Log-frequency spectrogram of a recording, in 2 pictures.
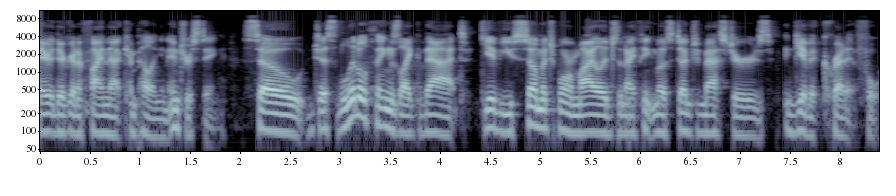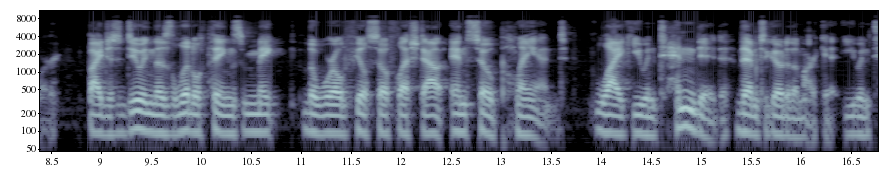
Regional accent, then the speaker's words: Australia; It certainly was not Australian. And as an Australian, I was like, okay, well, that hurts a little bit more coming from you.

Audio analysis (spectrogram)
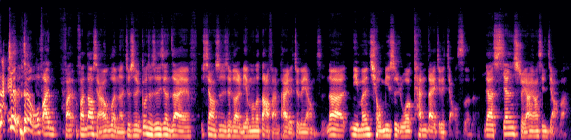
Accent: Hong Kong; 我是香港人，但是我会去看 Plus League

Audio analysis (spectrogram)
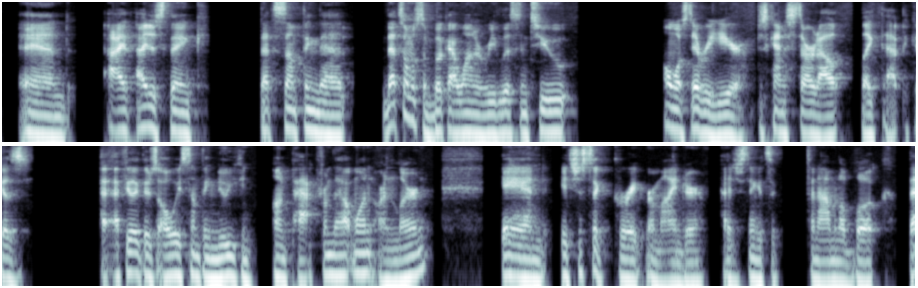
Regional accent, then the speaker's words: United States; I'm from the States originally.

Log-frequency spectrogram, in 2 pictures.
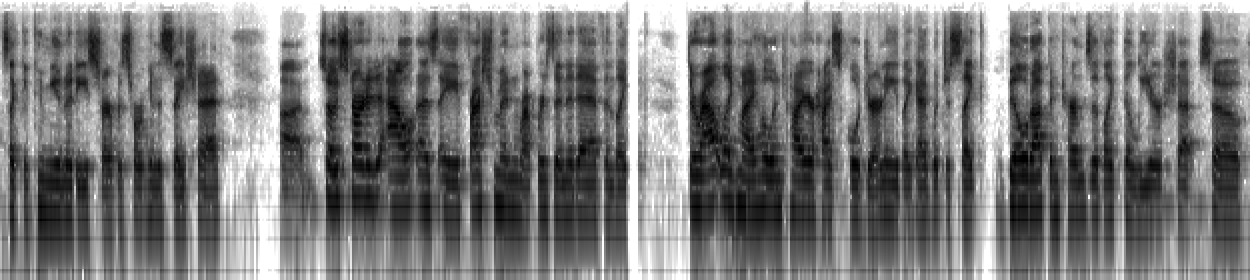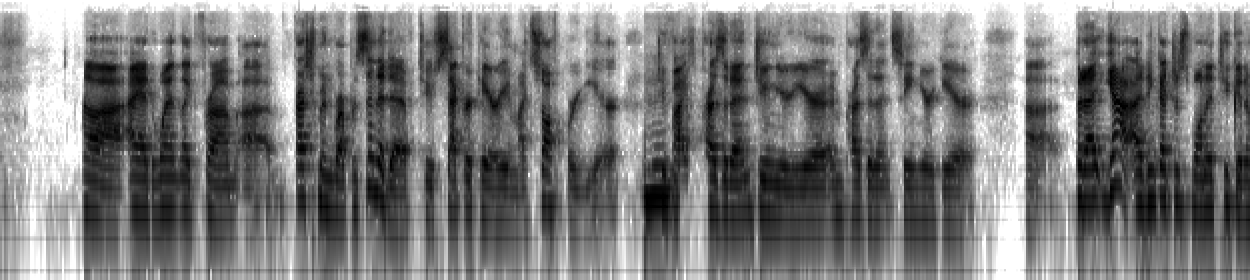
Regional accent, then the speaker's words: Southwest Louisiana, United States; I grew up in Louisiana's public schools in Southwest Louisiana

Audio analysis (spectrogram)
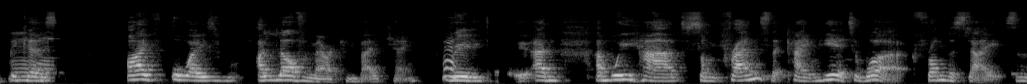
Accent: London, United Kingdom; accent: a bit London; it's a bit London, my accent

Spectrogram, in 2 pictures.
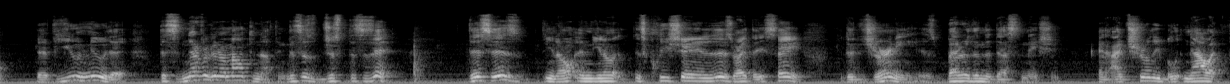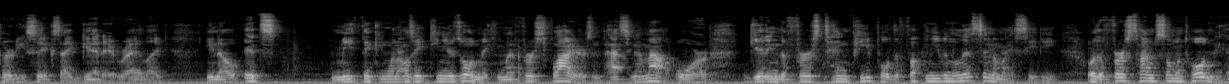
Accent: Alaska, United States; the minute I tell you that I'm a rapper from Alaska, you automatically just disqualify me.

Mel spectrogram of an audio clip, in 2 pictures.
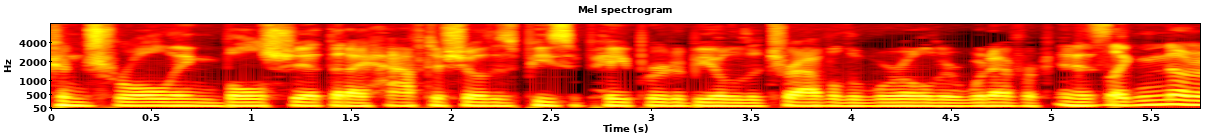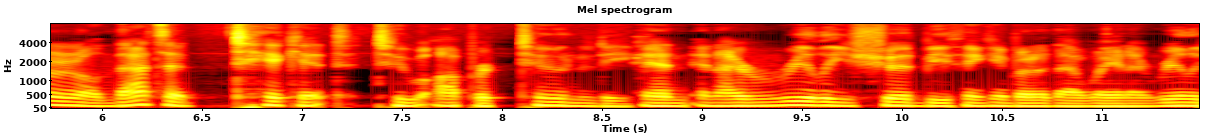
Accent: Canada

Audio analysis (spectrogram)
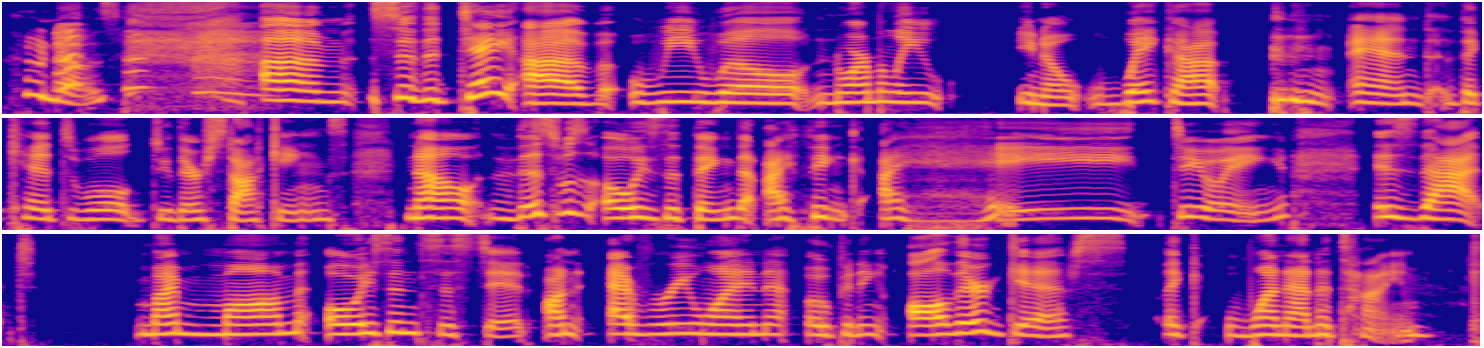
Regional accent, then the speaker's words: Galveston, Texas, United States; we grew up in Galveston

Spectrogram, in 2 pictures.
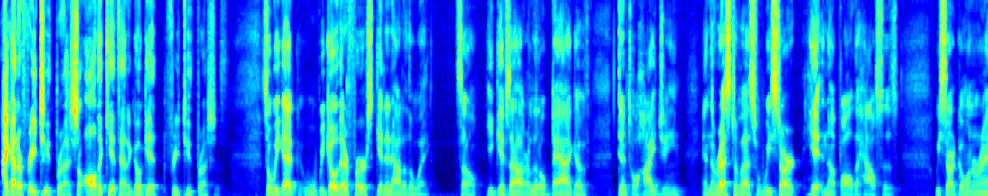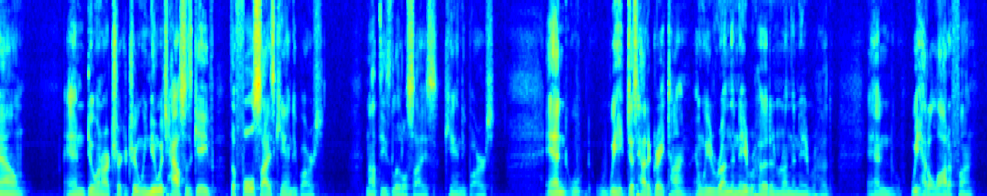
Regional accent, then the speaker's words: Henderson, Nevada, United States; we grew up in the same neighborhood

